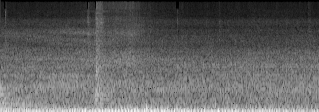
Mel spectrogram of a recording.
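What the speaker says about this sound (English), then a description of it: "Uh-oh, here comes a bike." A motorcycle passing on a road beside a parked truck, a loud steady engine drone with a brief rising sweep as it goes by, no talk.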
